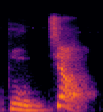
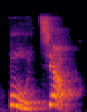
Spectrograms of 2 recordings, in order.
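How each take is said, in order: First: Pu is said with the second tone. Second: Pu keeps its original tone before ciao. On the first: The speaker calls it right. "tapi bacanya pu ciao" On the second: The speaker calls it wrong. "jadi bukan lagi dibaca pu ciao"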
